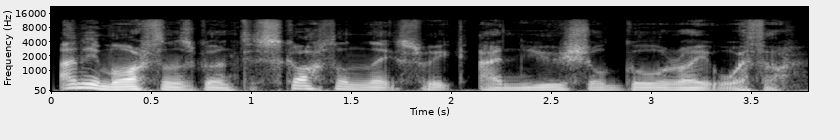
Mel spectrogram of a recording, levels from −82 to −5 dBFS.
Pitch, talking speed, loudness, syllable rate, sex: 100 Hz, 240 wpm, -19 LUFS, 5.1 syllables/s, male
